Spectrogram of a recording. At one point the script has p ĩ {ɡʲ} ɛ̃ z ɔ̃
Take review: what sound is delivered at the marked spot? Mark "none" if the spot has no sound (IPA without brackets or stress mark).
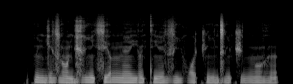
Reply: ɡʲ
